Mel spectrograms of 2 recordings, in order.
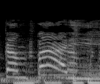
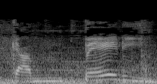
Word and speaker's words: Campari: Sí, traenos Campari. Campari. – No sabe pronunciar Campari. Campari. – Sí, ¿qué le sirvo? – ¿Me das un camperi? – ¿Un qué? – Un campana. – ¿Perdón? – Campari.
